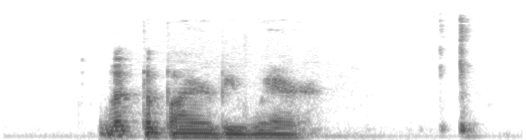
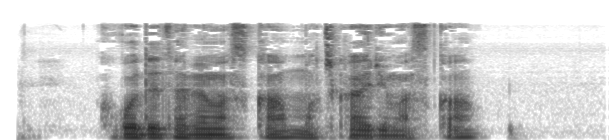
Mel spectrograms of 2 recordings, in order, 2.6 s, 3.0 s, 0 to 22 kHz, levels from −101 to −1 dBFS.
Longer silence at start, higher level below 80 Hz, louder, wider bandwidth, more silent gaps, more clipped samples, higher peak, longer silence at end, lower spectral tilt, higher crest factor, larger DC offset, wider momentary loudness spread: about the same, 0.5 s vs 0.5 s; second, -68 dBFS vs -36 dBFS; second, -36 LUFS vs -24 LUFS; first, 13.5 kHz vs 11.5 kHz; neither; neither; second, -18 dBFS vs -4 dBFS; second, 0.25 s vs 0.65 s; first, -8 dB/octave vs -5 dB/octave; about the same, 20 dB vs 20 dB; neither; first, 15 LU vs 8 LU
